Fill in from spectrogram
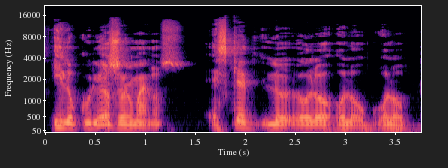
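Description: Man as a pastor, gravelly edge, sermon with lots of questions to the pews. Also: medium pitch, very animated, unhurried. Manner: conversational, quizzes the congregation by name; acts out scolding dialogues with shifting voices.

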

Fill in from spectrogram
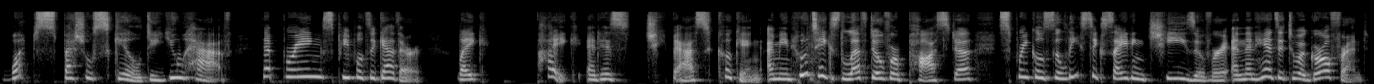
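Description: Female podcast moderator, conversational, with a crisp bright tone and slightly high pitch. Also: big pitch swings, a little slow. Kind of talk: chatty podcast hosting.

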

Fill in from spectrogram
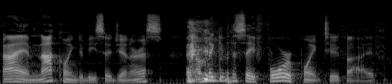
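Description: A man's voice: lowish voice, big pitch swings, brisk, sharp tone. A man co-hosting a podcast in casual chat, informal and thinking aloud as he goes. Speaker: podcast co-host.

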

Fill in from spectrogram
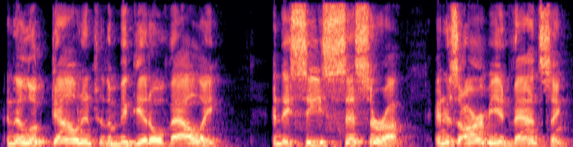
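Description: A pastor preaching a sermon and retelling the story, breaking into quick voiced lines for its people. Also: male voice, medium pitch. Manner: retells the story and quotes its people in lively snatches of voice. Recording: slightly dull recording with faint hiss.

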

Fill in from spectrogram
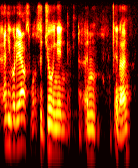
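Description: A middle-aged man calling in, chatting casually in a halting, matey way. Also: mid-range voice, a crowd in the background. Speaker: caller, forest school leader. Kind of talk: casual phone-in chat. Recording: dull, lo-fi call audio.

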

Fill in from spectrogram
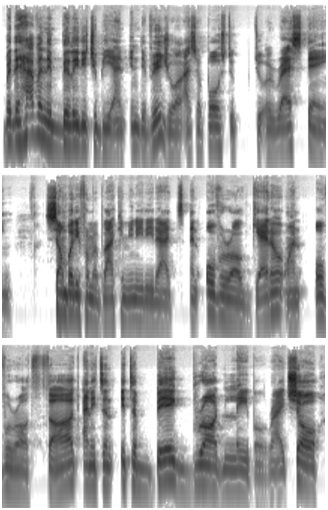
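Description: Man from Cameroon, low voice, earnest questioning, dry close sound. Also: normal speed, fairly bright tone, dry recording. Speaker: panelist. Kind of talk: casual discussion.

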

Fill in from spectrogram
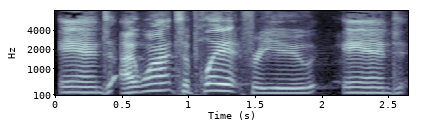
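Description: A man preaching a sermon, energetic and conversational, asking his congregation questions and answering them himself. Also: high-pitched, measured pace, smooth. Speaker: pastor.

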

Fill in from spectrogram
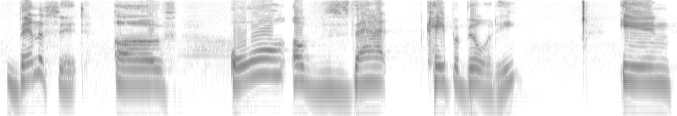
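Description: A high-voiced older man, a psychologist and former professor, appears as a guest in a conversational podcast interview. He's thoughtful and halting, restarting and repeating words as he builds a point. The recording has no echo.

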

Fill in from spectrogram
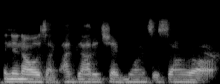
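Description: A man's voice: mid-range voice, little pitch movement, quick pace, warm tone, husky, dry recording, poor audio. A man from the US East Coast, a guest musician in a casual podcast chat, rambling and searching for words with many restarts.

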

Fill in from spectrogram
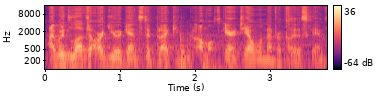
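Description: A man's voice: mid-range voice, quick pace, noisy background. Man making dry asides. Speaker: podcast co-host. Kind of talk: casual chat.

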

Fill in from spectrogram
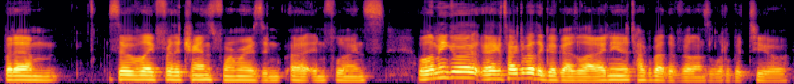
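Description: A man's voice: medium pitch, fairly quick, warm tone. A man, a podcast host, rambling through casual chat, with many "like" fillers. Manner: rambling, heavy use of "like" fillers.

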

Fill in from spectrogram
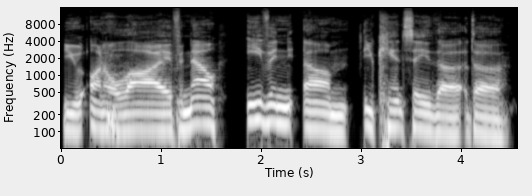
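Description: A man's voice: fairly low pitch, takes it slowly, clean tone, no room sound, clean studio sound. A man co-hosting a podcast, talking casually in a conversational way. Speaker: podcast co-host. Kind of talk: casual chat.

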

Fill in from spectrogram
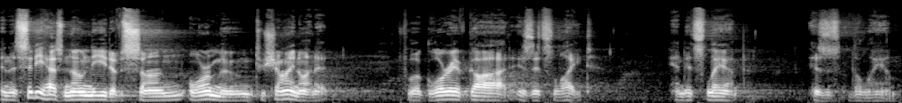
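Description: A lower-voiced man reads scripture aloud at Mass in a measured, formal cadence. His words ring out in a long cathedral echo that fills a large church. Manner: measured, formal reading pace. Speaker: lector.

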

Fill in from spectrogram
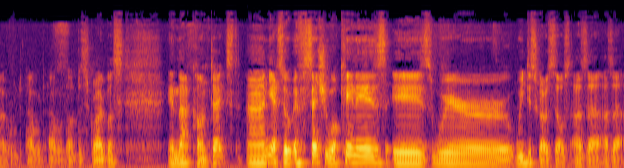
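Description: This Italian software engineer is being interviewed as a guest, and his fairly low voice carries vocal fry and a darkish tone. His manner is reflective, with frequent fillers and sentences that keep starting over.

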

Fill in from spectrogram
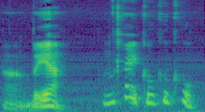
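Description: Podcast host, man, lively gravelly delivery with a raised pitch, swears freely. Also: moderate pace. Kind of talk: casual gaming podcast chat.

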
